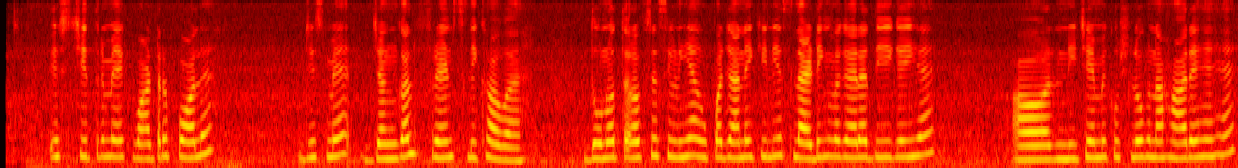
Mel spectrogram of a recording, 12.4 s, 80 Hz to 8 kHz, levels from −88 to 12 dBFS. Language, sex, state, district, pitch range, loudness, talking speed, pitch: Hindi, female, Bihar, Gaya, 270-295 Hz, -23 LUFS, 170 wpm, 285 Hz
